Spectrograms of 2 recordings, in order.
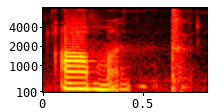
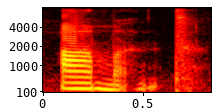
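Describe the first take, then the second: First: The L sound is silent in the word. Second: The L sound is silent in the word.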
